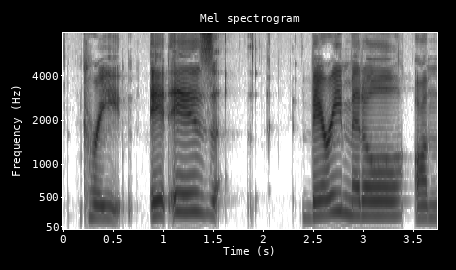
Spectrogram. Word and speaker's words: Crete: But it is pronounced Crete? Crete.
